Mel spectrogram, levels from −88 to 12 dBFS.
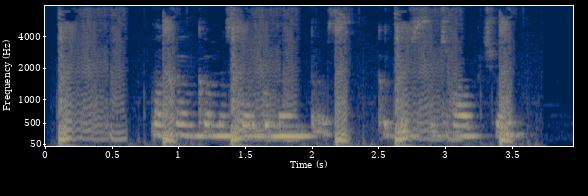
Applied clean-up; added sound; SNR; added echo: none; Fart; 2 dB; reverberation time 0.3 s.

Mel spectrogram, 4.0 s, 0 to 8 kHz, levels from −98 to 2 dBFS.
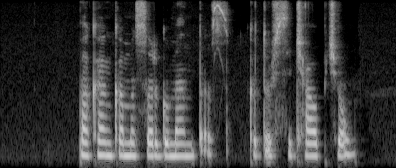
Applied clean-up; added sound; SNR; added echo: none; none; none; none.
